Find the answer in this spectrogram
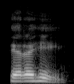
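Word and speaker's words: तेरहवीं: Because this Last Supper, what was celebrated in India in the name of Terahvi, how we pronounce it, Terahi. you can put it doubly.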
